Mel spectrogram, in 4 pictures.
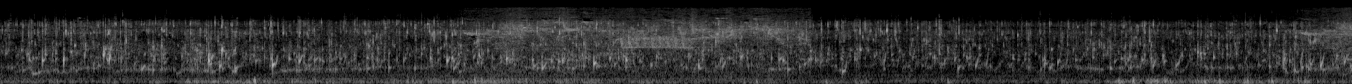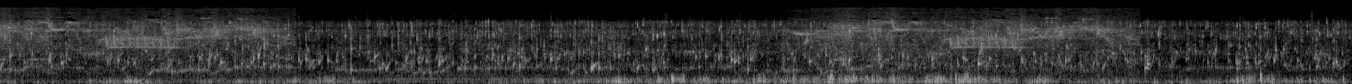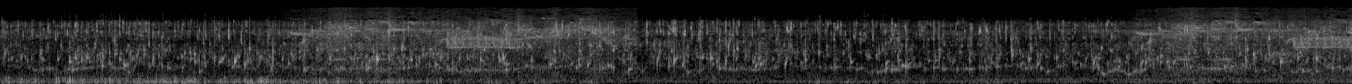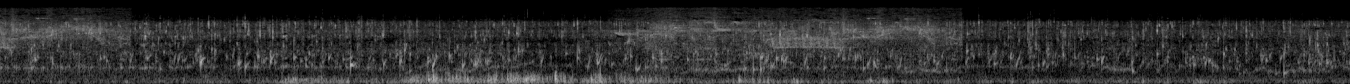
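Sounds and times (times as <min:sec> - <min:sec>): stream babbling over stones: 0:00.0 - 0:54.0.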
